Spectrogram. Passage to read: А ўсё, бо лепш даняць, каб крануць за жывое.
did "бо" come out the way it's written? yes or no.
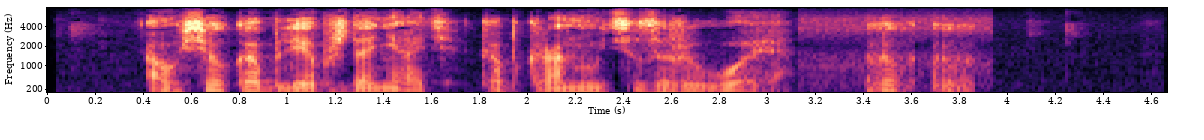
no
